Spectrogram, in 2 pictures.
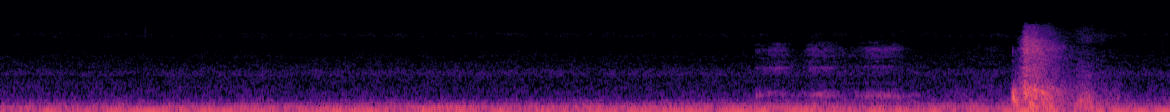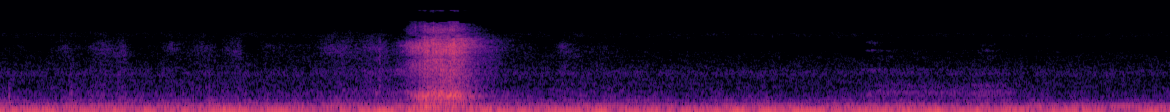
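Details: Sensitive nose, stifled sneezing: two short, muffled sneeze bursts a few seconds apart over a steady low room hum.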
